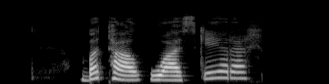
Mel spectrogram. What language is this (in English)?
Abkhazian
